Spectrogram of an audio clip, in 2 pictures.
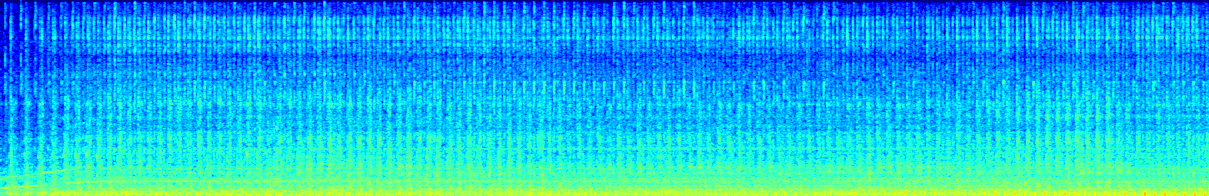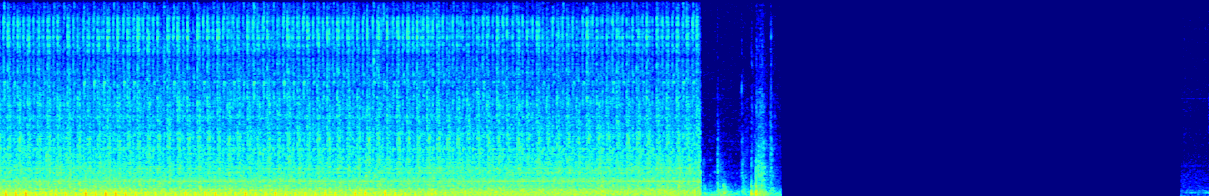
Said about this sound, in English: Pop your hoop into your machine and stitch round number three, and that's going to secure your fabric in place, and it's going to quilt it as well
